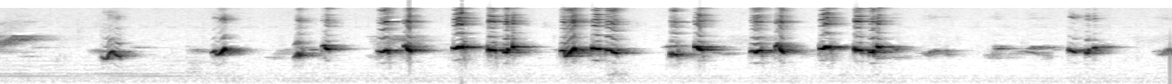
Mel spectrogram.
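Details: Sooty-headed bulbul, rapid 'ropel' singer known for prompting other bulbuls to call. Scattered chirps build into a quick chattering run of slurred notes, then taper into softer, spaced calls.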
